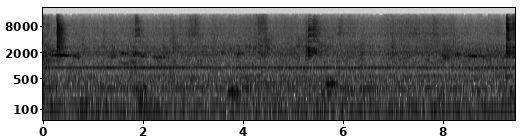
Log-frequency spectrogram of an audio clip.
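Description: Steady low rumble with a constant high whine from running room machinery, with a few faint clicks scattered through it.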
